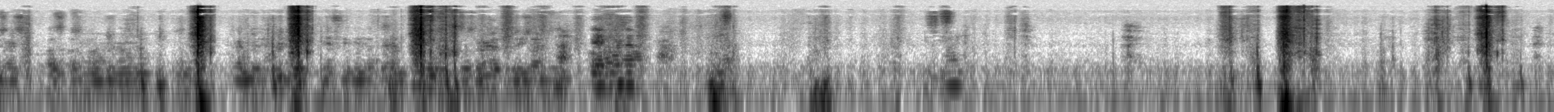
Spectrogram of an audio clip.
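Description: Fabric rustles as a cushion is handled.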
